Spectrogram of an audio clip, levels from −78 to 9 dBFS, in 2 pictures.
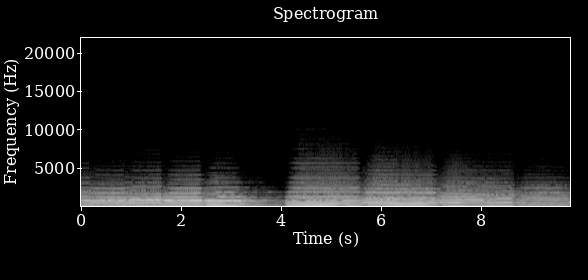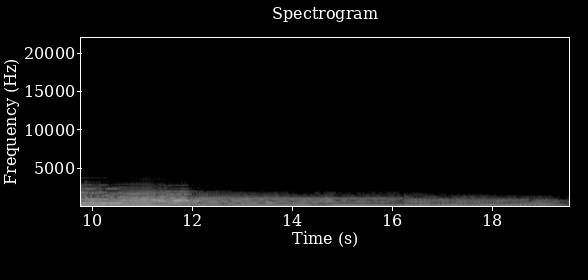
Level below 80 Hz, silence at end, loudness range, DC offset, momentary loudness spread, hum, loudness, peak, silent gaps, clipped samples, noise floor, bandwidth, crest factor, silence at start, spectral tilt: -46 dBFS; 0.4 s; 23 LU; under 0.1%; 24 LU; none; -19 LUFS; -4 dBFS; none; under 0.1%; -44 dBFS; 6.8 kHz; 16 dB; 0 s; -8.5 dB/octave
